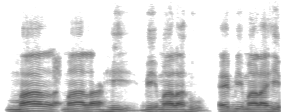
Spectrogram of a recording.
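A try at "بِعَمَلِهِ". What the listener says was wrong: ada ainnya. Ketinggalan ain. Bi amalihi.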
